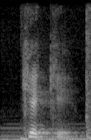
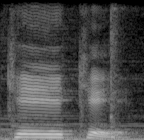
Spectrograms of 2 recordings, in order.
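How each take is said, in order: First: Both vowels are short. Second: Both vowels are long. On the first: The word means cake. "with no macrons at all" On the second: The word means armpit. "with two macrons"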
